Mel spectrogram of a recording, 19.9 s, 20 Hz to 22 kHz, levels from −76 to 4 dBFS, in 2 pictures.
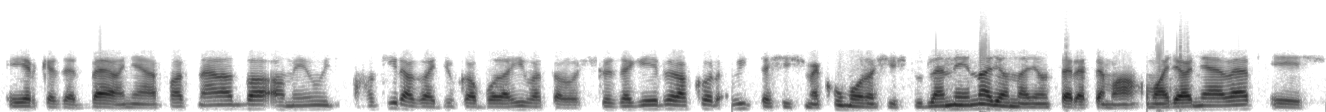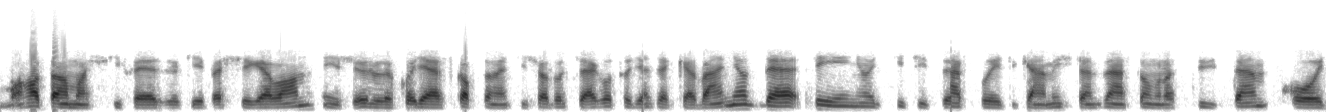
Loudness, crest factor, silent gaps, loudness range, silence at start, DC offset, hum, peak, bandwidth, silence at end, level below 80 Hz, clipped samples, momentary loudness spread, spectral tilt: -17 LUFS; 16 dB; none; 5 LU; 0.05 s; under 0.1%; none; 0 dBFS; 6.4 kHz; 0 s; -68 dBFS; under 0.1%; 11 LU; -7 dB/octave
